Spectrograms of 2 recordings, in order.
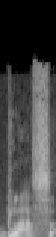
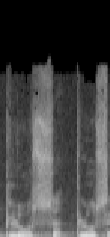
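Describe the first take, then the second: First: The vowel sounds like English 'plus'. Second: The vowel is a pure Italian 'u'. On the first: The speaker calls it wrong. "spesso viene pronunciato all'inglese" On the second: The speaker calls it right.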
